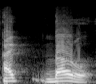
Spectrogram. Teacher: را پیش کی وجہ سے پر پڑھا جائے گا، کاف ساکن کو ہلانا نہیں ہے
